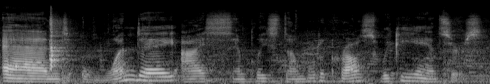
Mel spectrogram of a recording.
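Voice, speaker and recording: A woman from Alabama answering interview questions in an unhurried, deliberate way. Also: very deep voice, over music. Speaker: site volunteer.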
